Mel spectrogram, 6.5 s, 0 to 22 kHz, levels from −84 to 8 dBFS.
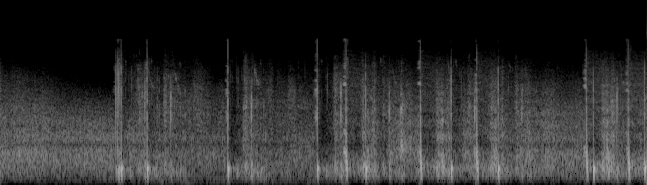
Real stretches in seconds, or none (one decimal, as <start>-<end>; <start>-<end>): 0.0-5.7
